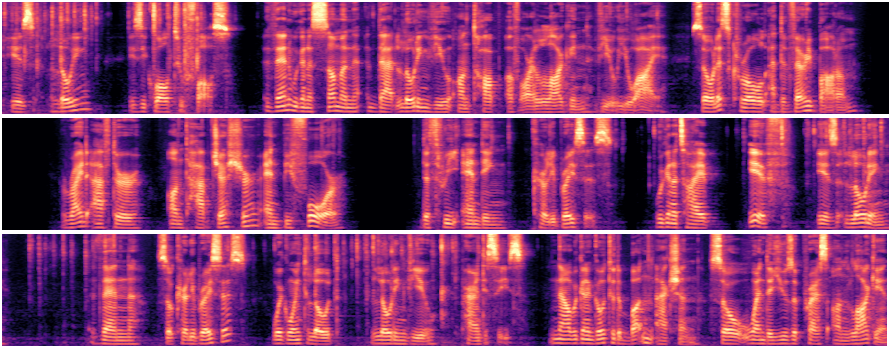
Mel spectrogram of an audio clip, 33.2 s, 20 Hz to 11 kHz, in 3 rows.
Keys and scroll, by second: 0.0-2.9 typing, 15.1 Return, 20.5-23.2 typing, 22.6 Return, 23.4 shift+Return, 24.4 Return, 25.8-28.2 typing.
